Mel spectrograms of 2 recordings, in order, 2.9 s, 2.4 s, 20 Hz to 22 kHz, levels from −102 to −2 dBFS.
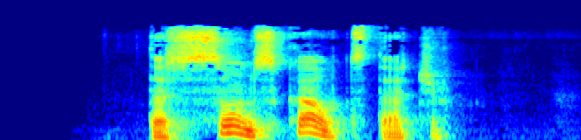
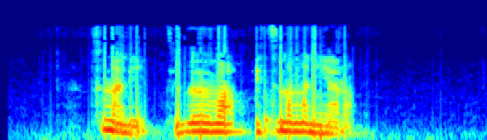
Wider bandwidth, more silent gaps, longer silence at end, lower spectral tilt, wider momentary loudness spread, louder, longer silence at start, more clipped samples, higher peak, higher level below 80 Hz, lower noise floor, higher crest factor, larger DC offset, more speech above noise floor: about the same, 11.5 kHz vs 11.5 kHz; neither; about the same, 0.7 s vs 0.7 s; second, -4 dB/octave vs -7.5 dB/octave; first, 14 LU vs 7 LU; about the same, -25 LUFS vs -24 LUFS; first, 0.75 s vs 0.5 s; neither; about the same, -10 dBFS vs -10 dBFS; about the same, -46 dBFS vs -50 dBFS; first, -76 dBFS vs -65 dBFS; about the same, 18 dB vs 16 dB; neither; first, 51 dB vs 42 dB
